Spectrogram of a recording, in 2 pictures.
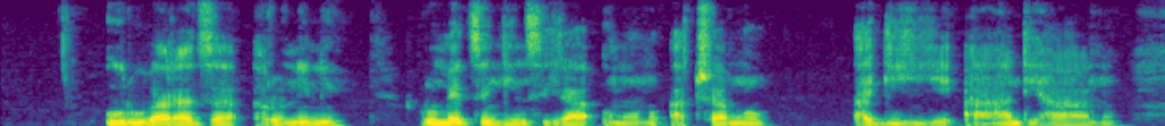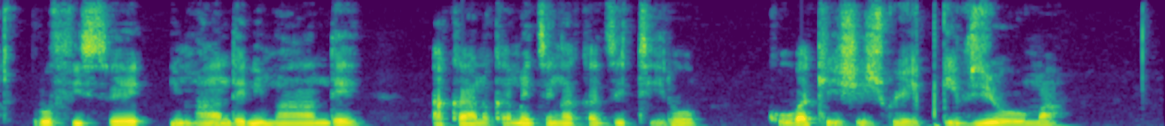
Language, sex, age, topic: Rundi, male, 25-35, education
